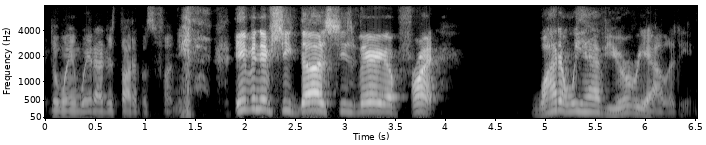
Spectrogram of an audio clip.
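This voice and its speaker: A man giving gossip commentary as he reacts to clips, spelling out his points in a measured, deliberate way. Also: on the high side, bright, forceful tone.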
